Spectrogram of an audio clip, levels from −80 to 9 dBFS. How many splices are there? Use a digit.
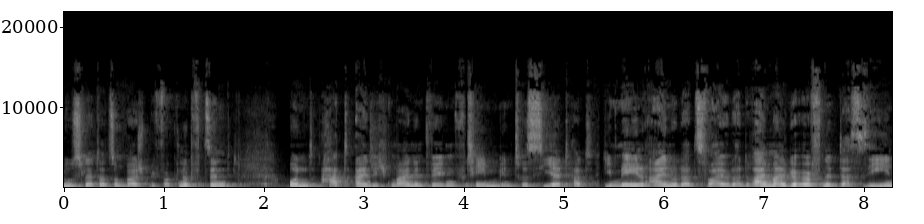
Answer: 3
